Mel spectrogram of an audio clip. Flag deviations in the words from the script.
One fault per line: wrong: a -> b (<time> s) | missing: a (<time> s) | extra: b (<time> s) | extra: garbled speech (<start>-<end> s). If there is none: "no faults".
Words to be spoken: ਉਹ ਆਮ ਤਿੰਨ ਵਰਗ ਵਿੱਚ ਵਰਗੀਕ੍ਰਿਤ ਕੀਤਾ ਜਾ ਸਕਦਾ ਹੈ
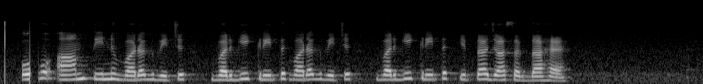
extra: ਵਰਗ ਵਿੱਚ ਵਰਗੀਕ੍ਰਿਤ (2.9 s)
